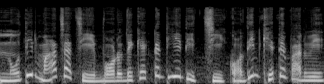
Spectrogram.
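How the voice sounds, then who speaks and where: Using a cartoonish character voice pitched high for a man, he speaks at a very even loudness, with a dry, close sound and no echo. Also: moderate pace. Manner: easygoing, folksy.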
